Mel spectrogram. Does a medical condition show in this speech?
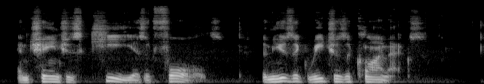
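No.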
